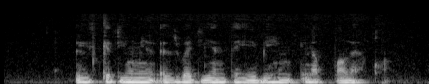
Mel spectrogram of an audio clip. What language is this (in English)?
Arabic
